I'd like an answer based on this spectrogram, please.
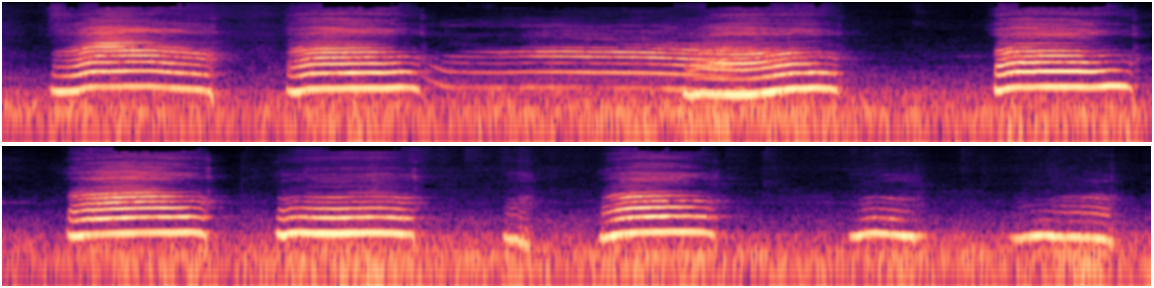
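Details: Hungry domestic cat meowing to beg for food; a steady run of clear, tonal meows, one long level cry near the start, then shorter calls about every second, ending in two softer, brief mews.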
